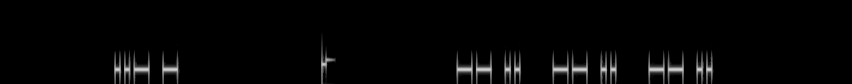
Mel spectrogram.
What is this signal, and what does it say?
Morse code, heard as a keyed tone, about 25 wpm, 700 Hz. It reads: UT MI MI MI
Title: US States Repeated 3x 25wpm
